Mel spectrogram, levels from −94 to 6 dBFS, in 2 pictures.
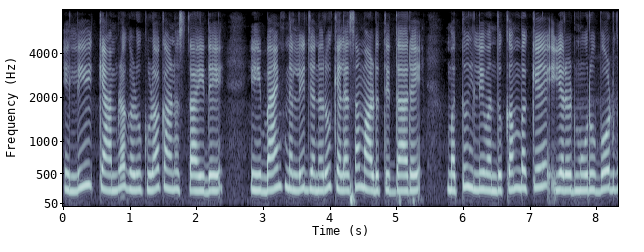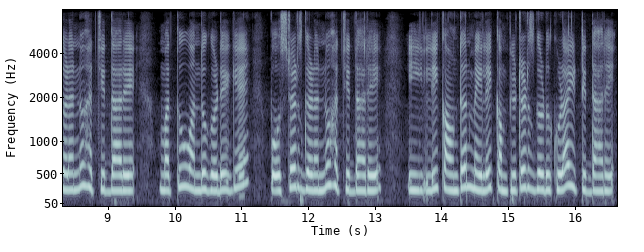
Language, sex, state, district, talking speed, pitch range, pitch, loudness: Kannada, female, Karnataka, Bidar, 120 wpm, 245-275 Hz, 250 Hz, -16 LUFS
